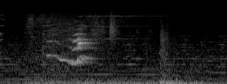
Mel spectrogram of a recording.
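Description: A small dog whimpering and letting out a thin high yip, faint and somewhat distant over low background noise.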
